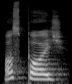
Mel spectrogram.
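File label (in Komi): оз позь, Komi, female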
